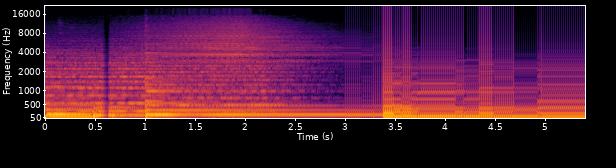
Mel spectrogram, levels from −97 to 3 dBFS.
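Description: At 0.57 s a packet arrived late and the jitter buffer ran empty, so the receiver held the last sound for 58 ms until it came, then resumed from the same point. This short stall from a late packet loses nothing, but the sound freezes briefly with a faint buzz, and everything afterward runs 58 ms later.

From 3.00 s to 5.40 s new audio is likely arriving too seldom, so a short slice is replayed in place of fresh material, which fits a 20 ms buffer. This robotic sound from repeated short buffers lays a fixed 50 Hz buzz over the whole stretch, leaving the sound rigid and metallic.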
